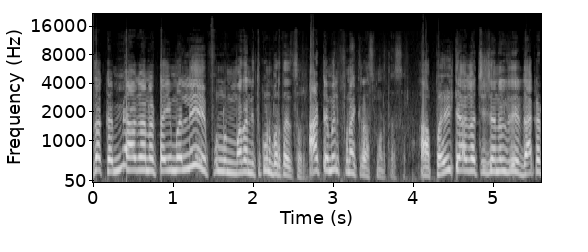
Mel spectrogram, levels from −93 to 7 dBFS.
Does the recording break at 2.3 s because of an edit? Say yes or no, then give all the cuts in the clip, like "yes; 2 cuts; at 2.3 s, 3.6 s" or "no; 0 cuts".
no; 1 cut; at 3.9 s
